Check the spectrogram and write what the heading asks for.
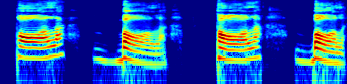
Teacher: porque o p e o b são bilabiais o p e o b são plosivos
